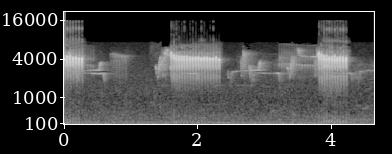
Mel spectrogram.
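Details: Male and female flowerpecker calling: bursts of rapid, buzzy rattling separated by short high chips and whistled slurs over a low hiss.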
